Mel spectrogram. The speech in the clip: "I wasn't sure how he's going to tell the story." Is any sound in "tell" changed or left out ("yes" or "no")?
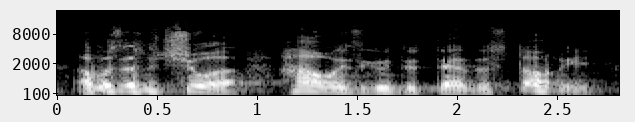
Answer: no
